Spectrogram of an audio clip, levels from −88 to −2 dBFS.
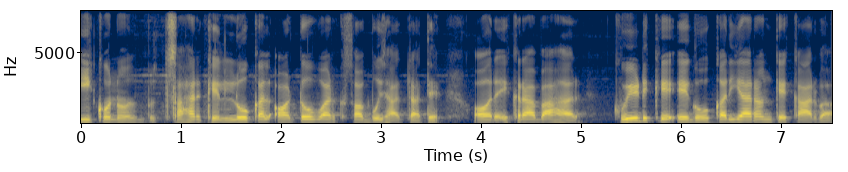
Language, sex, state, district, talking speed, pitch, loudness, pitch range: Bhojpuri, male, Bihar, Muzaffarpur, 160 wpm, 150 Hz, -16 LUFS, 140-165 Hz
